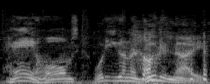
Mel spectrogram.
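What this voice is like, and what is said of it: Silly bunny character voice. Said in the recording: “That's the way the bunny talks. ... That's the bunny's voice.”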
